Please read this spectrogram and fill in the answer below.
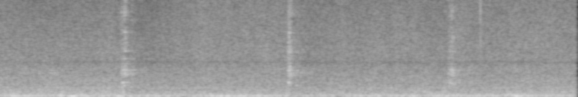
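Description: Steady rushing noise of a gas wok burner, with metal ladles clinking and scraping against the wok about five times as fish pieces are stirred into curry sauce.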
